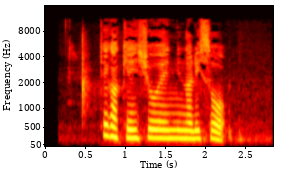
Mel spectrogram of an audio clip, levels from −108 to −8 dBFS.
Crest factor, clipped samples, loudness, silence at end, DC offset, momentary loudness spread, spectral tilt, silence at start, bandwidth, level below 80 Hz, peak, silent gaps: 20 dB; under 0.1%; -30 LUFS; 0.4 s; under 0.1%; 14 LU; -4 dB/octave; 0.45 s; 11.5 kHz; -82 dBFS; -12 dBFS; none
